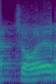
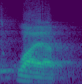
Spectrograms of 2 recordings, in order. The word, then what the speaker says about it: choir: इसका, तुम बताओ, क्या चॉयर है, क्या क्वायर है, नहीं, प्रोनाउंसिएशन याद रखें, द प्रोनाउंसिएशन इज क्वायर।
